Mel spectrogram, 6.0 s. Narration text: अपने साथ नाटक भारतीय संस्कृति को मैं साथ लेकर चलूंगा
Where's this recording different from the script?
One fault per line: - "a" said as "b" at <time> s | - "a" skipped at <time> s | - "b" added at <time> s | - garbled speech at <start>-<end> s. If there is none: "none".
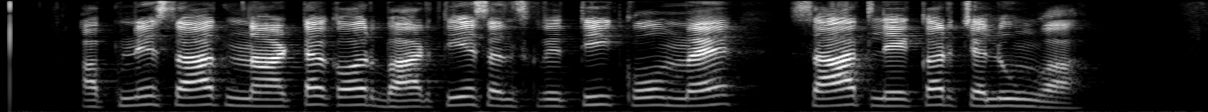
- "और" added at 1.7 s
